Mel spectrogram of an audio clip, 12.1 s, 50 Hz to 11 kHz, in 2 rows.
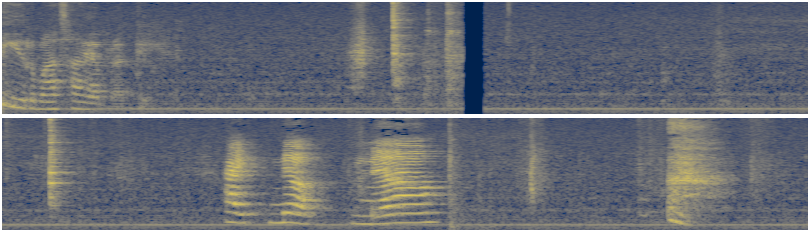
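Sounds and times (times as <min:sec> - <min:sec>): steady low hum: 0:00.0 - 0:12.0
kitchenware clinking: 0:02.9 - 0:03.5, 0:06.4 - 0:06.7.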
